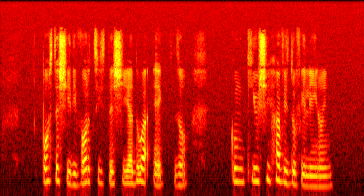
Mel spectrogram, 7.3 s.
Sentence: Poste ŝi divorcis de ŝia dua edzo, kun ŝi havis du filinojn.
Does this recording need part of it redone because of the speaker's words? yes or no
yes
